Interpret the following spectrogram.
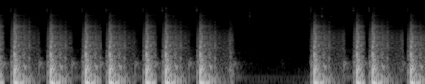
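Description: A kick drum sample made from a recorded guitar case slam, bit-crushed and saturated in Native Instruments Battery. It is triggered in a quick even pattern of about four deep hits a second, stops for under a second about two and a half seconds in, then starts again, while its low-pass filter cutoff is swept.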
